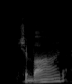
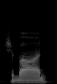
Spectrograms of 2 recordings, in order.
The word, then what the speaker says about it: Chabad: I'm going to have a conversation with Matthew Bogan, who is the president of Chabad, I think is how you pronounce it, Chabad, which is the Jewish club here on campus, as well as the College Conservatives.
